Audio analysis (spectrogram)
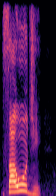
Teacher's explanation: o U aqui é forte, então ele é vogal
